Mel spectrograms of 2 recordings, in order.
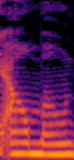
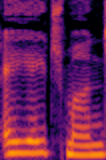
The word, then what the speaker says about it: almond: Do you say almond with a clear L or ah mund swallowing the letter completely?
